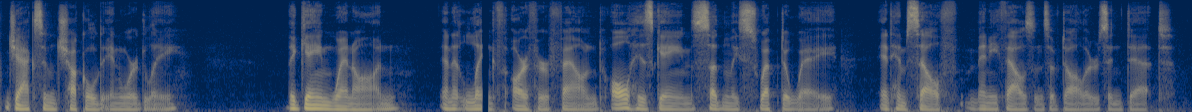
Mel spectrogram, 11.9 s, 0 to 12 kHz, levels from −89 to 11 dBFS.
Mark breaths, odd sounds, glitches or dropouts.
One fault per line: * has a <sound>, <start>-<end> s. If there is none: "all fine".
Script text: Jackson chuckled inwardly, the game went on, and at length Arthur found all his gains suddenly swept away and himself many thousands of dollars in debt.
* has a dropout, 4.8-4.9 s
